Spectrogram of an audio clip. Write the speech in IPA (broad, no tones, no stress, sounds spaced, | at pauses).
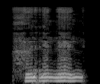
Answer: h ə̃ r ɛ̃ ŋ ɛ̃ ŋ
